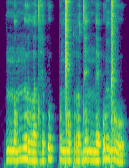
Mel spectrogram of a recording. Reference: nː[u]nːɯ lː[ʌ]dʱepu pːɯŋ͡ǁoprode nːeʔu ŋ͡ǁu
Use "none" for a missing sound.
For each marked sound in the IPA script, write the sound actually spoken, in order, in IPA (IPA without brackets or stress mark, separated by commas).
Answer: o, ʌ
